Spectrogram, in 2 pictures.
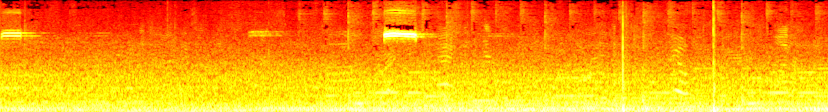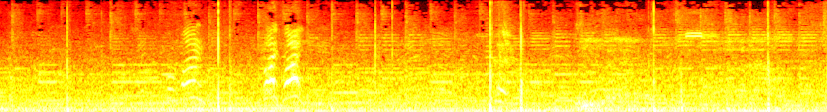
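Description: Beach volleyball rally: a short referee's whistle blast about four seconds in, then several sharp slaps of hands on the ball for the serve, pass, set and attack, with players' short calls around ten to eleven seconds. Under it runs a steady low murmur of venue noise and background music.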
